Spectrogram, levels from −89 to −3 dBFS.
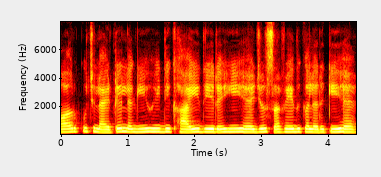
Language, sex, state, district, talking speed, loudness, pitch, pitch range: Hindi, female, Haryana, Rohtak, 190 wpm, -13 LUFS, 210 Hz, 200-220 Hz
